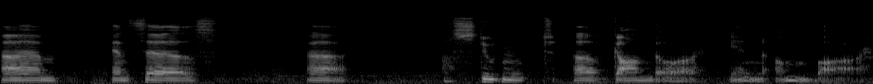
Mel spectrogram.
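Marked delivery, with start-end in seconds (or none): 3.1-8.7 quieter rumbling voice. Narrating to a player as the voice in their head: rumbling voice. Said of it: "The voice in your head rumbles".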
